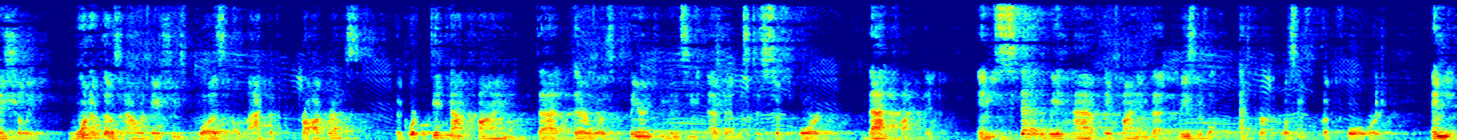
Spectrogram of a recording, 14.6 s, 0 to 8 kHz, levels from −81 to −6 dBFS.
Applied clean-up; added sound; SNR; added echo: neural separator model SepFormer DNS4.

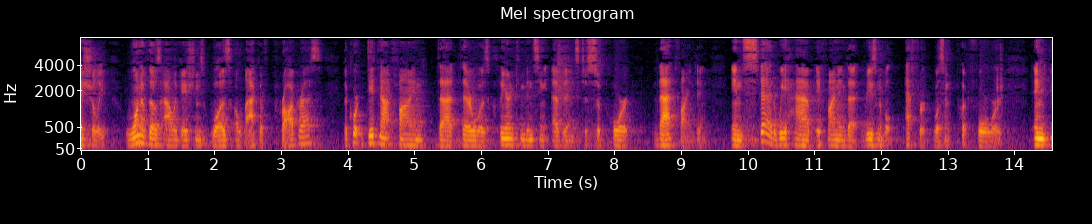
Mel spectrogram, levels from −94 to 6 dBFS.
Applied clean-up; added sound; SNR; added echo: none; none; none; none.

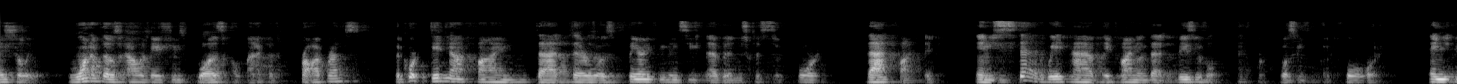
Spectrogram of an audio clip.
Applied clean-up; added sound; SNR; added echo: neural mask model DeepFilterNet 3.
